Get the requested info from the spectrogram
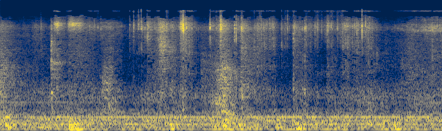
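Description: Handheld manual can opener being worked around the rim of a can, giving a few faint, irregular clicks.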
